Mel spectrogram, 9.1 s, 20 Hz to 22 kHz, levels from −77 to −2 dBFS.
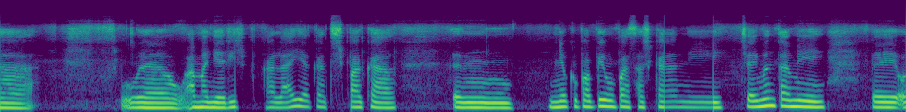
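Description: A speech recording with two kinds of fault. At 0.68 s, compressed frames are skipped: about one 26.1 ms frame, roughly 30 ms of audio, goes missing, leaving a short smeared blip where overlapping neighbours join, visible as a thin vertical seam in the spectrogram. From 2.35 to 3.30 s the level drops by about 6 dB, and from 6.64 to 7.13 s by about 12 dB. Speech and background noise fall together, then recover abruptly, giving squared-off steps in the waveform envelope and uniformly darker spectrogram bands, most likely a sudden gain jump applied without a ramp.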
